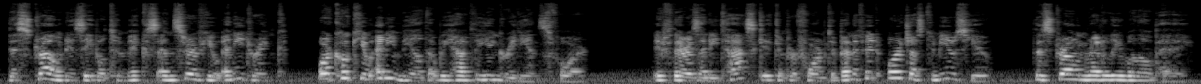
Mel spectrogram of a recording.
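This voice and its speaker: A woman playing an obedient, guarded android servant in an audio drama, speaking in a formal, measured and deferential way. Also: mid-range voice, lively intonation, gravelly, faint music behind, low-quality recording. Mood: compliant, formal. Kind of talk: scripted audio drama acting.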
